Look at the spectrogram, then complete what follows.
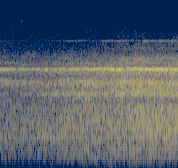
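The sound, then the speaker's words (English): A steady, loud roar of a jet aircraft engine, a broad continuous rush with a high whine, slowly swelling over a couple of seconds with no voices; a rock band's own jet arriving at Tampa Air Center, Tampa International Airport. “They travel with their own jet, waiting at the airport, two limousines, and a police escort.”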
